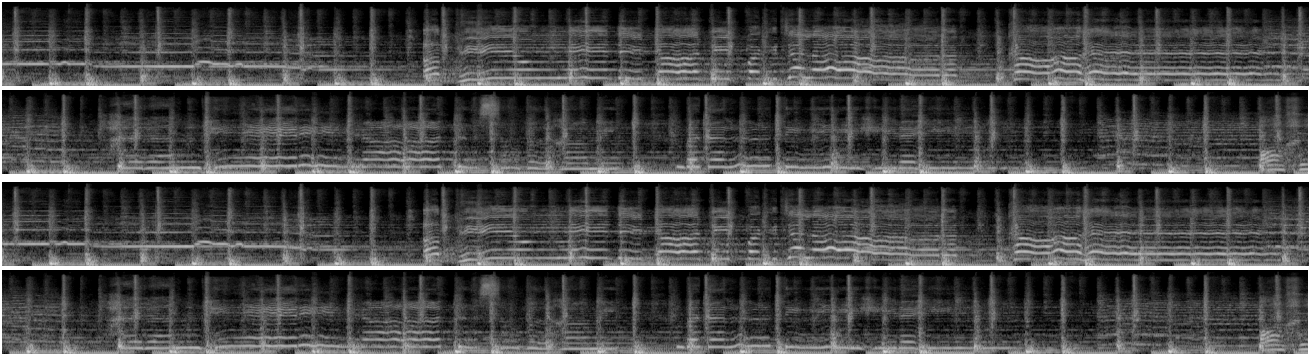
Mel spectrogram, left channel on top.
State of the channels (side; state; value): both; normal; correlation 0.89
